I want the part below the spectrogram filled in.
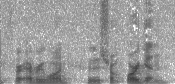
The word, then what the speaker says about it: Oregon: I should actually say Oregon.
